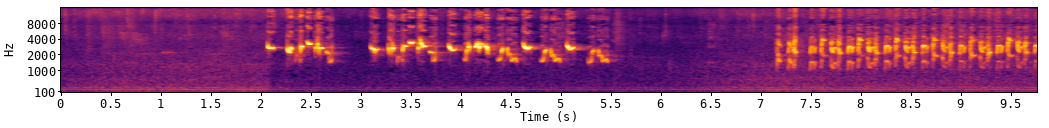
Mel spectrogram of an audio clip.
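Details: Tame pet bulbul flicking its wings and singing bursts of bright, bubbly chirping notes in quick phrases, then a faster continuous warble, over a steady low indoor hum.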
